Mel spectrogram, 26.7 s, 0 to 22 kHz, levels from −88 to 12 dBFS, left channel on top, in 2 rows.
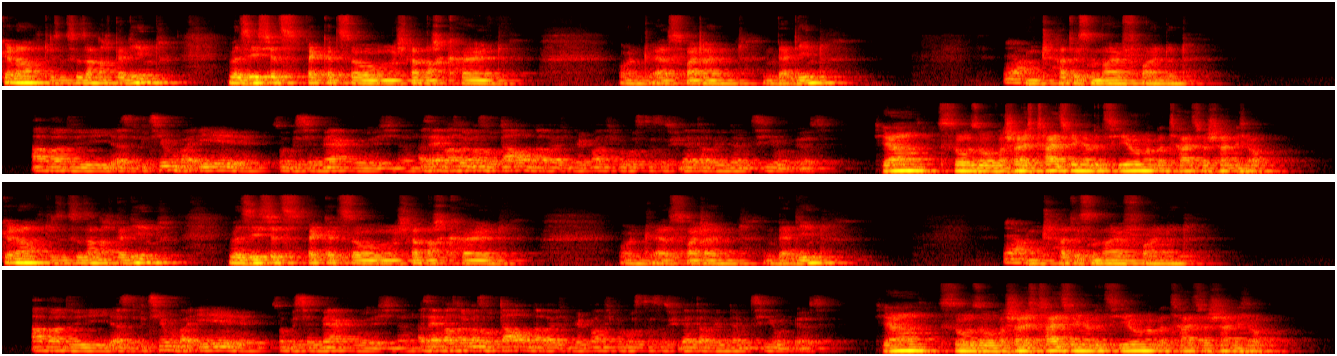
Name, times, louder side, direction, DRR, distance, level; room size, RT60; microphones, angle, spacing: voice 1, 0.0-5.0 5.5-5.9 6.2-8.3 10.2-11.9 22.1-25.9, left 1 dB, 75° left, 0 dB, 0.6 m, -27 dB
voice 2, 13.6-15.8 16.1-21.4, equal, 60° right, -3 dB, 0.8 m, -34 dB
2.4 x 2.3 x 2.7 m, 0.87 s
head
